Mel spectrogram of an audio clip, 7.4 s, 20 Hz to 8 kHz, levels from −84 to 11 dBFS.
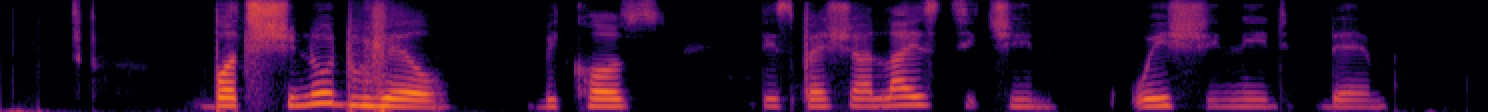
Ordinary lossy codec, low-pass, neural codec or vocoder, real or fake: none; none; codec, 16 kHz, 1 kbps, X-Codec, HuBERT features, trained on LibriSpeech; fake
